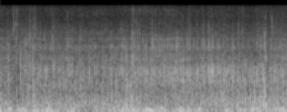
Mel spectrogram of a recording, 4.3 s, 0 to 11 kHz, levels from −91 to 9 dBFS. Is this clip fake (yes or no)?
yes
